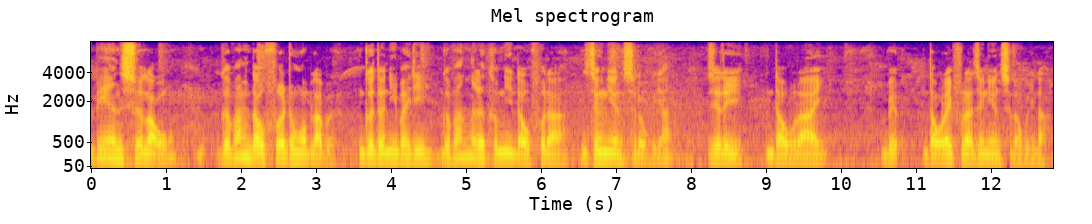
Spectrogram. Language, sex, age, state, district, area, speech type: Bodo, male, 18-30, Assam, Udalguri, urban, spontaneous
